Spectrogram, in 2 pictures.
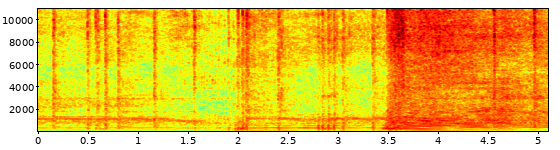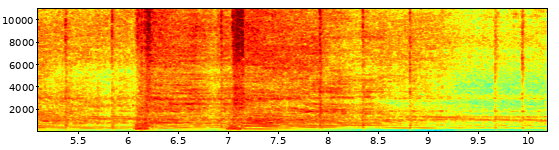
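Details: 1990 Honda CR250R two-stroke after a new plug and some carburetor work: blips up and falls back, about two or three per second, choking off instead of coming on the power band; owner suspects HPP power valve not opening or carburetor.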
